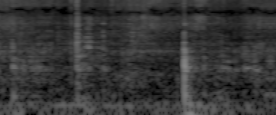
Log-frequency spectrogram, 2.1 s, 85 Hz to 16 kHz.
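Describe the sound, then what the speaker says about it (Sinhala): Prawns stir-frying with soy sauce in a pan, a faint, continuous sizzle with a couple of soft stirring scrapes, heard alone without voices. "සෝයා සෝස් මේස හැඳි 2ක් දාගෙන මේ ටික හොඳට මික්ස් කරගමු"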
